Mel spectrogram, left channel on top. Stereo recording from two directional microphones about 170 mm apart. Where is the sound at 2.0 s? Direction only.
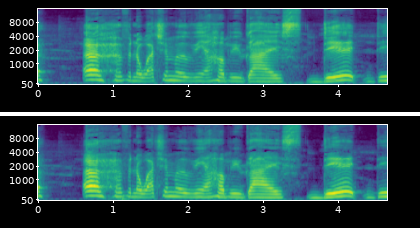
5° right (ahead or behind).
